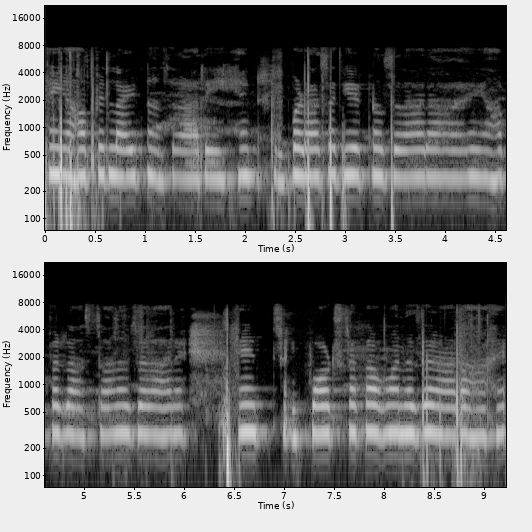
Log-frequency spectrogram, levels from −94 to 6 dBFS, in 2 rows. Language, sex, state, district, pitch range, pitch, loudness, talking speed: Hindi, female, Bihar, Katihar, 280-295 Hz, 290 Hz, -24 LUFS, 180 wpm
